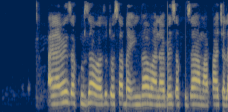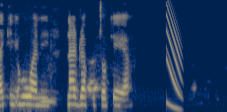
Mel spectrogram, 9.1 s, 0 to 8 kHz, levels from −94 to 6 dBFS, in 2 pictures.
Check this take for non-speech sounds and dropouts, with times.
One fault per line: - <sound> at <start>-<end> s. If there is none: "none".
- chirp at 7.9-8.2 s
